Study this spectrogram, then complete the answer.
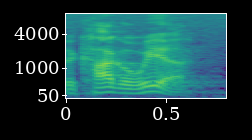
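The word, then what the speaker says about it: Sacagawea: this this week it's a kagia yeah it's a hard G the lmh high Shon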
